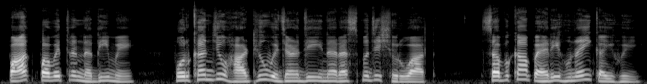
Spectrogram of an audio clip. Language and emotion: Sindhi, neutral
